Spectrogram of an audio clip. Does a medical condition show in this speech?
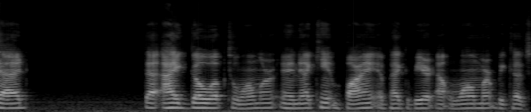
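Yes: cerebral palsy; affects speech and balance.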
